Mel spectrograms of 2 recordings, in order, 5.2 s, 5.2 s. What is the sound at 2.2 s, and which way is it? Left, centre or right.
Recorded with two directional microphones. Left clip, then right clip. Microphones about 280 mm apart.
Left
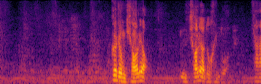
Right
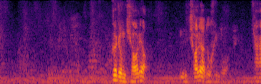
A man's voice, left.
